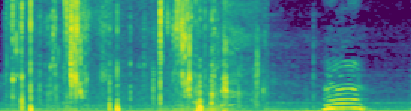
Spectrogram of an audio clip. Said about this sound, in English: Here is an audio clip of me eating dog biscuits for breakfast. You ready? Eat the whole thing.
